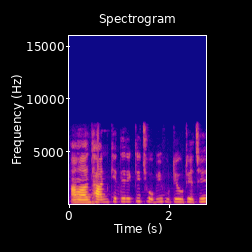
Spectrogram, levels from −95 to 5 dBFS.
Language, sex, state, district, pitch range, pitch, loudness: Bengali, female, West Bengal, Dakshin Dinajpur, 245-280 Hz, 260 Hz, -19 LUFS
